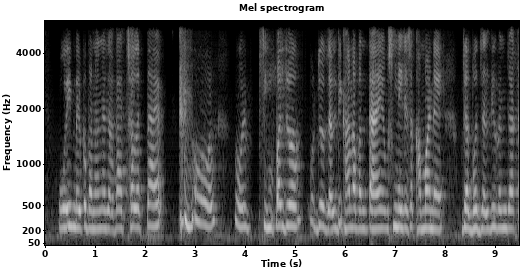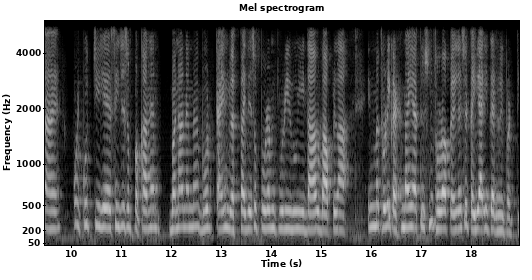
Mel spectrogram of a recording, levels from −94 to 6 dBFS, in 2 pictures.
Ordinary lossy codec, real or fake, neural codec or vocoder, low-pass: none; fake; codec, 16 kHz, 1 kbps, X-Codec, HuBERT features, trained on general audio; 5.4 kHz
